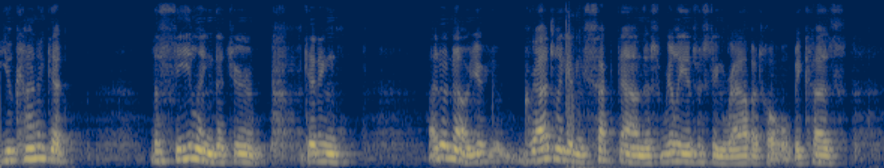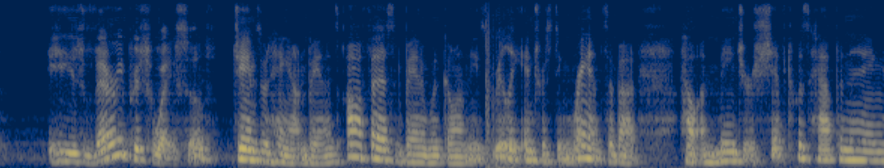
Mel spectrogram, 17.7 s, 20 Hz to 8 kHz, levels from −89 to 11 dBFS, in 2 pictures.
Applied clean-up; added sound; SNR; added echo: neural separator model SepFormer DNS4.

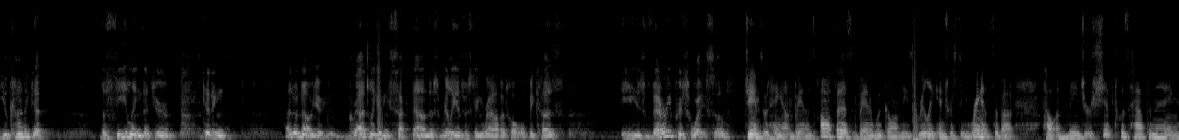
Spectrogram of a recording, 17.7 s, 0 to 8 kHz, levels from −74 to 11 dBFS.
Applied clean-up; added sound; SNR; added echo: none; Thump, thud; 19 dB; reverberation time 0.3 s.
